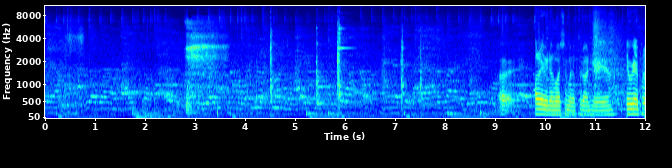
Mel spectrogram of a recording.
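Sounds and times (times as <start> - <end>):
background music with steady beat: 0.0 - 12.0.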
